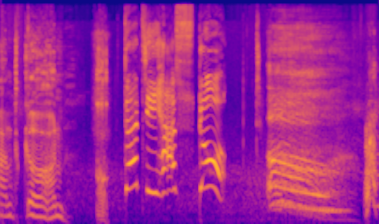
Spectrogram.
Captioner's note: oinks; all sigh; barks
